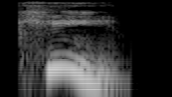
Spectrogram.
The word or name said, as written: keen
